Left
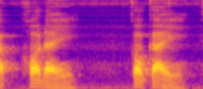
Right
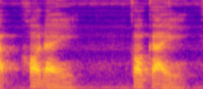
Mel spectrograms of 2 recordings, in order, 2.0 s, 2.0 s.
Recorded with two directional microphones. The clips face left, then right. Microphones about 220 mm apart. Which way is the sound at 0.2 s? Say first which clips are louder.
Left 4 dB; 20° left (ahead or behind).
